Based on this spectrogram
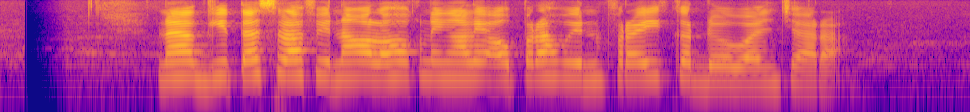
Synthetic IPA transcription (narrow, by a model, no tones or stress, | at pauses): naɡit̪aslafinaɔlɔɦɔk̚niŋaliɔpɾahwinfɾajkərdeawaɲt͡ʃaɾa̰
